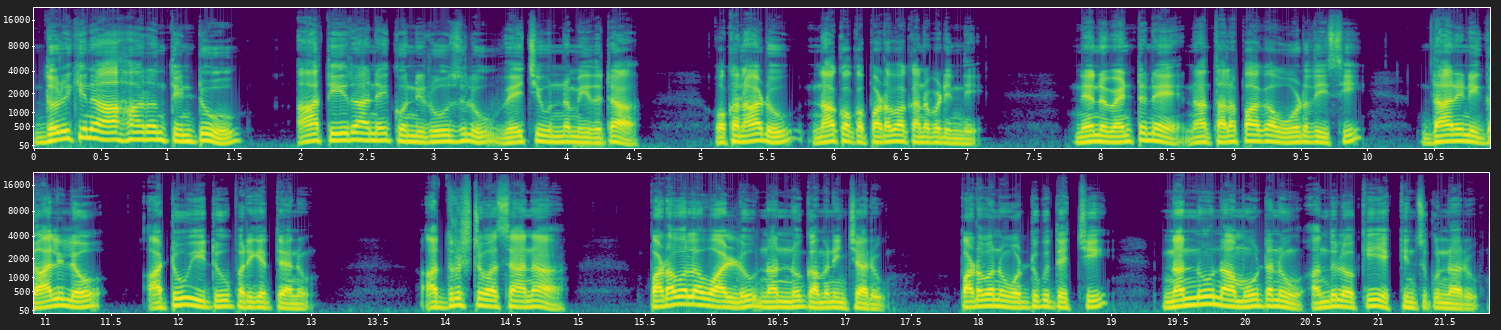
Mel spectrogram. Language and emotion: Telugu, neutral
